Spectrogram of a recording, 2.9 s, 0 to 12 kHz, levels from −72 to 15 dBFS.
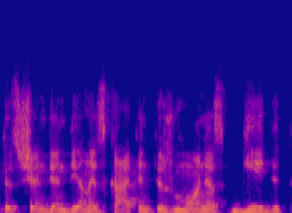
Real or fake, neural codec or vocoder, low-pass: real; none; 10.8 kHz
